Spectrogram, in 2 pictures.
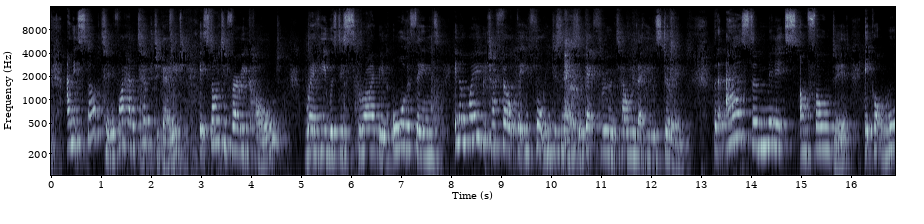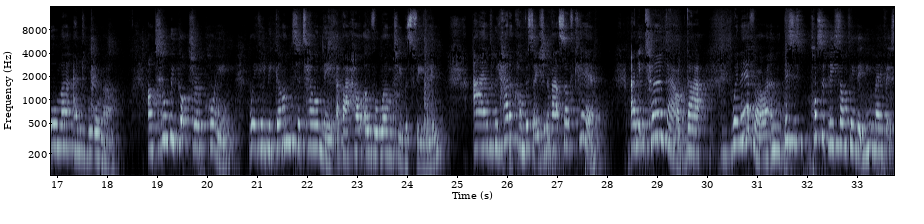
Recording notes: spoke at the 2013 BAATN conference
